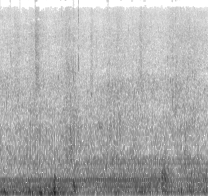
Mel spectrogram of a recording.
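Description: A boat engine running with a steady low drone, fading out about three seconds in, with wind buffeting the microphone.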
